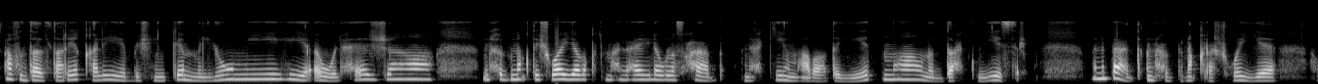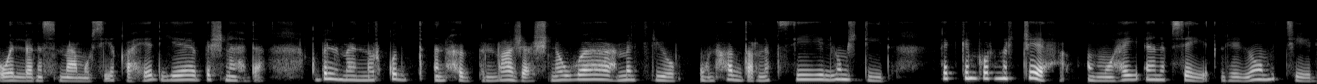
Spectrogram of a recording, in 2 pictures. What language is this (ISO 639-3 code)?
aeb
